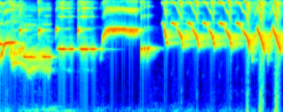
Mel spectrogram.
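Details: Local canary (kenari lokal) song used to prompt other birds to sing: level whistled notes and short buzzes, followed by a rapid run of falling whistled sweeps.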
